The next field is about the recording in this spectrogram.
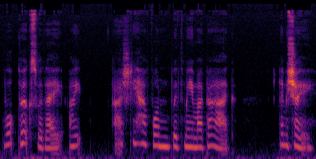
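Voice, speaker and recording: A woman voicing a young female goblin in a roleplay audio, a nerdy, sweet and curious bookworm who talks earnestly and eagerly, sometimes softly breathy. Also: fairly high pitch, moderate pace, dry recording, exaggerated voice. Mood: fascinated, earnest. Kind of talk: roleplay audio, intimate one-sided scripted dialogue.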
